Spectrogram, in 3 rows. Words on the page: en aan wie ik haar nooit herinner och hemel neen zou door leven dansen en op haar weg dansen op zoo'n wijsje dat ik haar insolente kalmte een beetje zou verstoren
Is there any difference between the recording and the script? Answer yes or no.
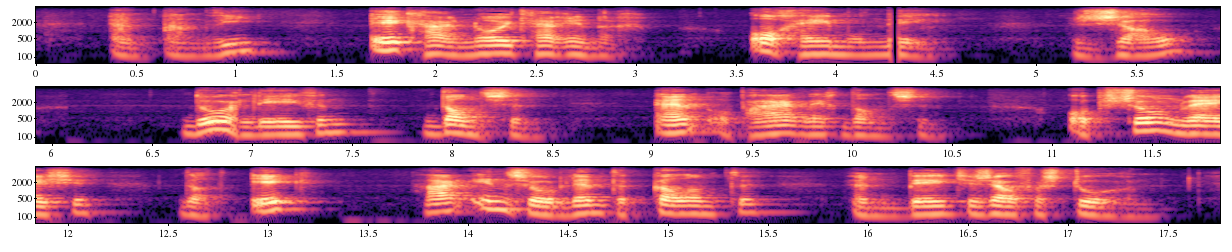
no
